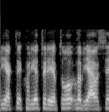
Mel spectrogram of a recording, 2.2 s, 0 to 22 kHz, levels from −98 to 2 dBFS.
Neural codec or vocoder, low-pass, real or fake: codec, 16 kHz, 2 kbps, FunCodec, trained on LibriTTS, 25 frames a second; 7.2 kHz; fake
